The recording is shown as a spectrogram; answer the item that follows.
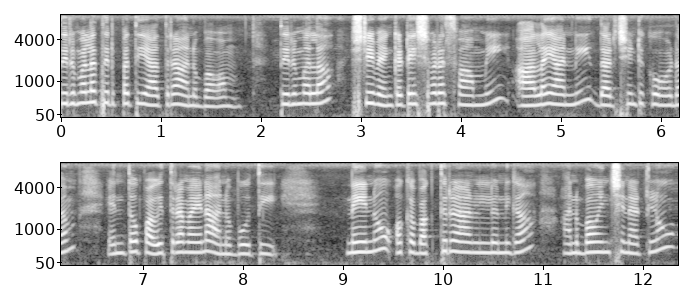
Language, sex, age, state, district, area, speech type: Telugu, female, 18-30, Telangana, Jangaon, urban, spontaneous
